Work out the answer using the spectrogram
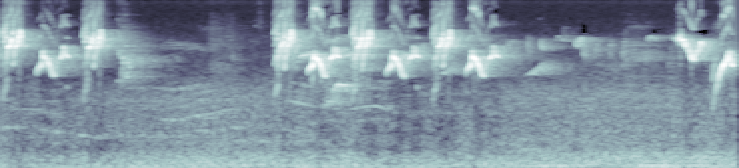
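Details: Energetic gelatik batu, the cinereous tit, singing: a couple of ringing high double notes, a pause, then a fast string of five repeated two-note phrases and one more near the end.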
